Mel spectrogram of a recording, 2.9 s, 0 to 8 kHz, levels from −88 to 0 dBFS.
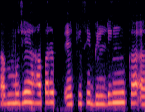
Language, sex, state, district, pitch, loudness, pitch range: Hindi, female, Chhattisgarh, Raigarh, 250 Hz, -23 LUFS, 230-265 Hz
